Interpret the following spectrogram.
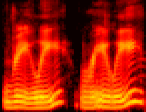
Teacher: you can use it to show you're interested in a conversation with upward intonation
